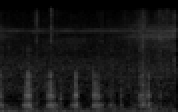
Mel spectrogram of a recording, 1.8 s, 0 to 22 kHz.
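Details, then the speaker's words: 2009 BMW Z4 E89 interior: faint, quick squeaks about four a second as the armrest/glovebox lid is pressed, coming from the latch spring; hinges also noisy. "apparently this is the section with the spring that the latch which is closing the armrest and when you press it on it producing it a little bit of the"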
